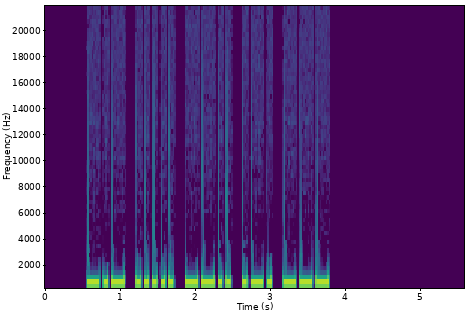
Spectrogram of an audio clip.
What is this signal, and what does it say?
Morse code, heard as a keyed tone, about 22 wpm, 700 Hz. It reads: K5ZRO
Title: USA Call Signs - 5 Characters - Repeated 3x - 22wpm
